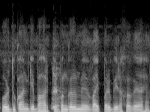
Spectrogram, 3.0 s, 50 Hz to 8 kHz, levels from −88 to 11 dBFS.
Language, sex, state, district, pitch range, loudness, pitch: Hindi, male, Arunachal Pradesh, Lower Dibang Valley, 125-140 Hz, -16 LUFS, 135 Hz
